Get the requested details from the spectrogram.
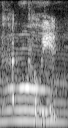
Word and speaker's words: Khalid: It's a single by Kane Brown, Swae Lee, and Khalid.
